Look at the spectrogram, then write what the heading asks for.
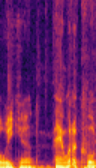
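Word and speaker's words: Weeknd: thinking about and the weekend's name is pronounced weekend but it is spelled without the e yeah the k n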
